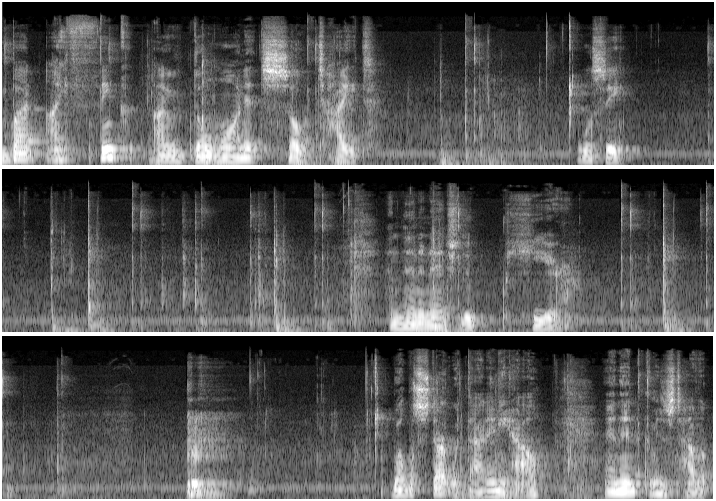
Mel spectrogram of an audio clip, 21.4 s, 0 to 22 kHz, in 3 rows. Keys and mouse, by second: 2.0 a, 4.6-8.0 drag, 7.6 a, 8.0 Tab, 9.8 Tab, 11.3 ctrl+r, 13.7 Tab.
